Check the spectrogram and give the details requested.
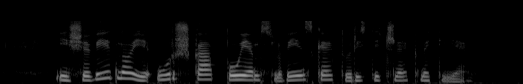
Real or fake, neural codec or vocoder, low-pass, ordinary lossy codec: real; none; none; none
